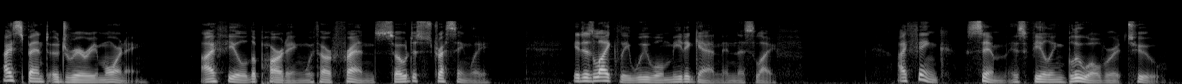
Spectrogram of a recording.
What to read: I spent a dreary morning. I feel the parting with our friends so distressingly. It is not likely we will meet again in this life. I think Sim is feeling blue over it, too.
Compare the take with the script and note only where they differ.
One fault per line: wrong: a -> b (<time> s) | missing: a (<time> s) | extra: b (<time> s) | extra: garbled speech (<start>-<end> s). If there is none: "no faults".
missing: not (6.0 s)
